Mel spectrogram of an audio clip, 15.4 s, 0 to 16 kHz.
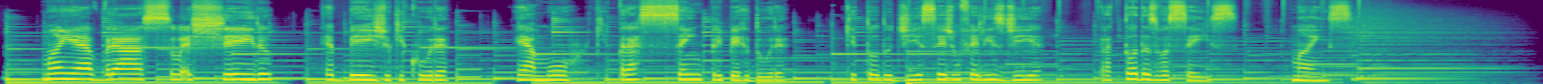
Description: Brazilian Portuguese voiceover Brazilian Portuguese emotional voice Brazilian Portuguese dubbing
Sprechprobe: Sonstiges (Muttersprache):
Emotional VO - Mother's day.mp3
